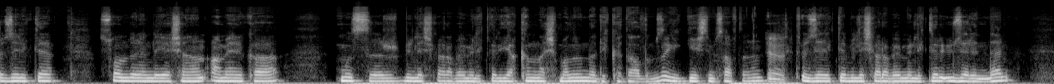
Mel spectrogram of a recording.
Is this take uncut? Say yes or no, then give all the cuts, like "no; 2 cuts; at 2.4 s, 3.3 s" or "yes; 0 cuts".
no; 2 cuts; at 3.4 s, 8.0 s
